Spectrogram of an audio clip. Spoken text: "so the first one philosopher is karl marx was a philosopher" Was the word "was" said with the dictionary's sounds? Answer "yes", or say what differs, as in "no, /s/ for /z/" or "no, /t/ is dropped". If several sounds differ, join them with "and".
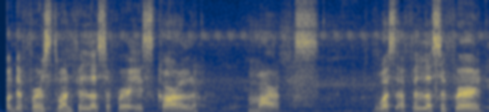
no, /s/ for /z/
